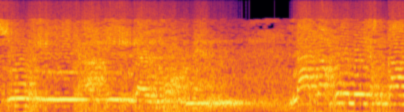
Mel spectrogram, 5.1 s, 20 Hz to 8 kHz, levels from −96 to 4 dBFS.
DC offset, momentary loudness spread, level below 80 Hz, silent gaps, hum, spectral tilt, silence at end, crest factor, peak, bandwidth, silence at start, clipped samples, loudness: under 0.1%; 5 LU; -24 dBFS; none; none; -5 dB/octave; 0 s; 2 dB; 0 dBFS; 8 kHz; 0 s; 20%; -3 LUFS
